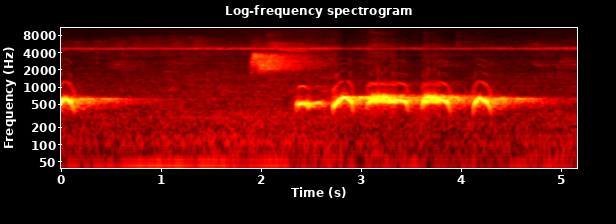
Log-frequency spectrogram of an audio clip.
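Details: Spotted dove with a good voice, kept as a decoy for luring wild birds, giving low mellow coos in a rhythmic run of rounded notes after a brief hiss, over a steady faint high tone.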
